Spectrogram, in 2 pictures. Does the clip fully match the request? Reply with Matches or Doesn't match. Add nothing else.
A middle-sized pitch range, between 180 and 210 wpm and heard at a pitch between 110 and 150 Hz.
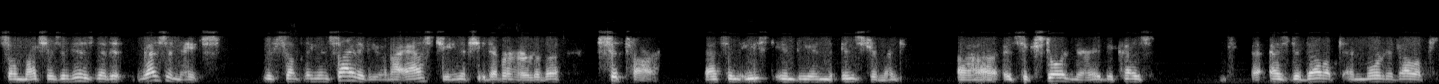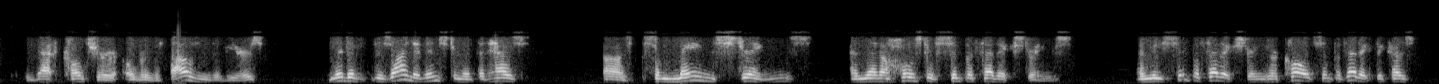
Doesn't match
